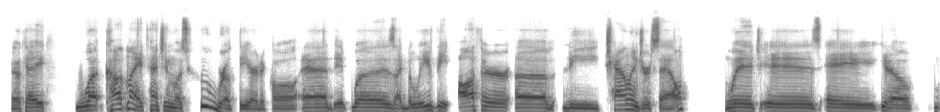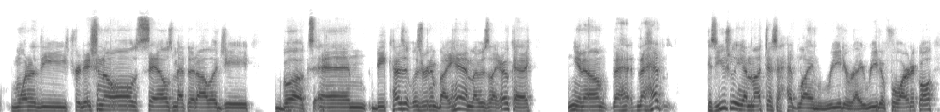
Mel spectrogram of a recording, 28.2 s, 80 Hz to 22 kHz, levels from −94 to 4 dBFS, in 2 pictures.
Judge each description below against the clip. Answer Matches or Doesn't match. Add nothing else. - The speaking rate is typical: Doesn't match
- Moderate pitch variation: Matches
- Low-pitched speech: Matches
